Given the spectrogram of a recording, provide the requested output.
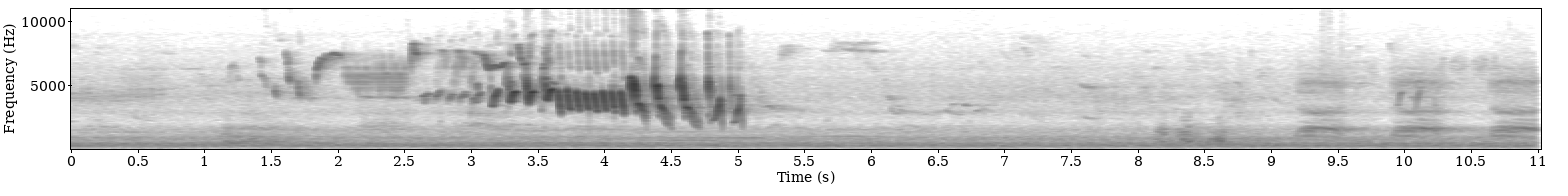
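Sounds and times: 
chaffinch courtship song in a woodland park: 0:02.1 - 0:05.2.

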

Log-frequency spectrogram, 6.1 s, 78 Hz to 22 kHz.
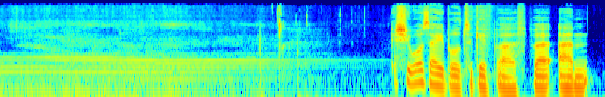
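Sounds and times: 
drones humming overhead during a war: 0:00.0 - 0:04.1
speech: 0:04.0 - 0:06.0.

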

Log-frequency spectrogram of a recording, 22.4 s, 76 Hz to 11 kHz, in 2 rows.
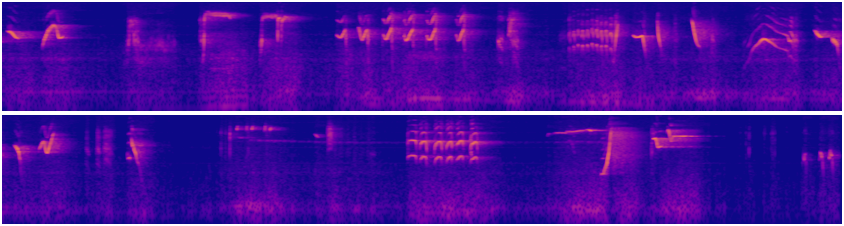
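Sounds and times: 
lyrebird singing in Neerham State Forest, Victoria: 0:00.0 - 0:01.1, 0:02.7 - 0:07.0, 0:07.6 - 0:13.3, 0:14.3 - 0:16.0, 0:16.6 - 0:17.9, 0:18.5 - 0:20.8, 0:21.9 - 0:22.3.

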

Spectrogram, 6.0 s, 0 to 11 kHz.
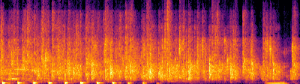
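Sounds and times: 
voices: 0:00.0 - 0:03.9, 0:05.2 - 0:05.9
crowd applauding: 0:00.0 - 0:05.9.

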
